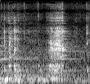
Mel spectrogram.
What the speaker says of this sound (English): you can peel this caliper off of there.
